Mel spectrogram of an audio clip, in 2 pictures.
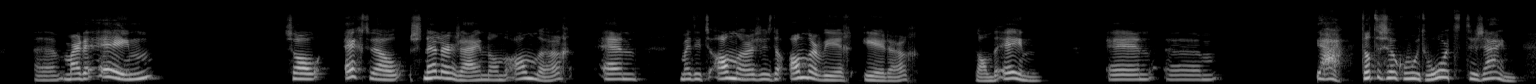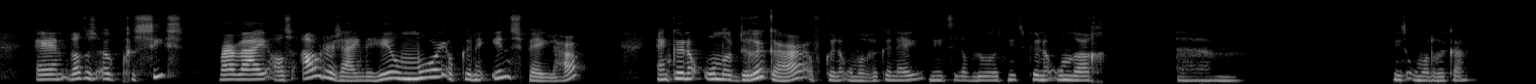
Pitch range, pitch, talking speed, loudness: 200-275 Hz, 235 Hz, 130 wpm, -28 LUFS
